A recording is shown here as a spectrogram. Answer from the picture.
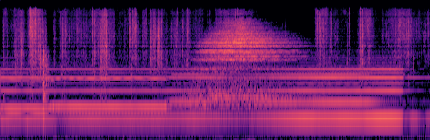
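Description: Dramatic background score of long held synthesizer tones: a low sustained note under higher notes that step upward twice, with a high shimmering swell in the middle. A few light rustles and clicks of paper being handled sit under the music.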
